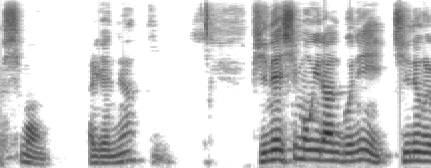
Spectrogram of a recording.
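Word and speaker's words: Simon: 시몬이 아니라 영어로는 사이먼이라고 읽어요. 이거 뜻은 모래란 뜻입니다. 모래, 샌드, 그죠? 예. 불어에서는 시몽이라고 있습니다. 시몽.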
